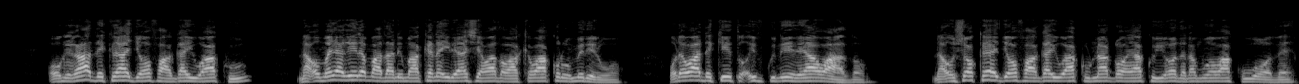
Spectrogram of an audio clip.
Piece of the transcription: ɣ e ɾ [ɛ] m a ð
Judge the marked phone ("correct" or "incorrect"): correct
